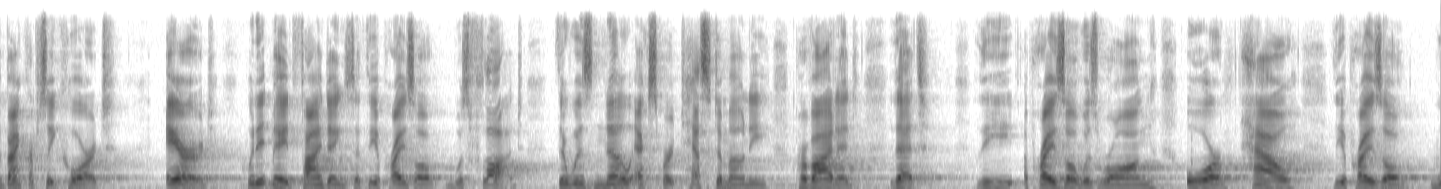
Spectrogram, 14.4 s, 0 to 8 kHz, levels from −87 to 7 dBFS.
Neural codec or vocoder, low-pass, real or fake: none; 7.2 kHz; real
